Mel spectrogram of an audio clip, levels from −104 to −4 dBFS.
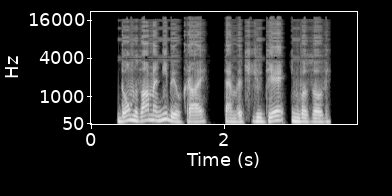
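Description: A bright, metallic fizz follows the speech's loudness throughout, with a mirrored band from 4 to 8 kHz sitting about 16 dB below the signal. This is imaging from sample-and-hold upsampling: samples were repeated without smoothing, which fits 8 kHz audio raised to 48 kHz.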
